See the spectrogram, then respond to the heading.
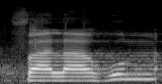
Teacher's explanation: satu huruf hijaiah yang selain ba dan mim ya cara bacanya mimnya dibunyikan secara jelas atau jelas bunyi m-nya cukup ditekan saja tidak perlu ditahan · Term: izhar syafawi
